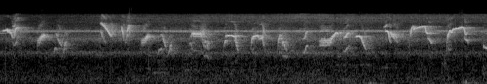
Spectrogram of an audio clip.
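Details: Oriental magpie-robin song used for training birds and rousing them to fight wild birds: dense, rapid run of varied whistled and slurred high notes, many rising and falling sweeps, over a steady high insect-like hum.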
